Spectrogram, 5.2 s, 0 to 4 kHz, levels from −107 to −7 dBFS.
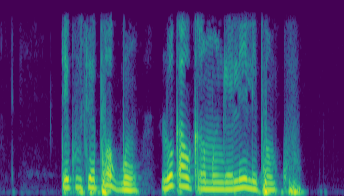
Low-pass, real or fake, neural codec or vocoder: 3.6 kHz; real; none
